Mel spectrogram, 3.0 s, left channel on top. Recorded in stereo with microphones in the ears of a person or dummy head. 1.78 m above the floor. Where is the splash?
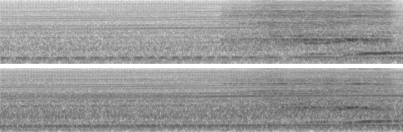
Centre (ahead or behind), 2.0 m.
